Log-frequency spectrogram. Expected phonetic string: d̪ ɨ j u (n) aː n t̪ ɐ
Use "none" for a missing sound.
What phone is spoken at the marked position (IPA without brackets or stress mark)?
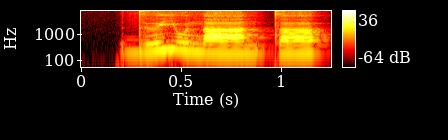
n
